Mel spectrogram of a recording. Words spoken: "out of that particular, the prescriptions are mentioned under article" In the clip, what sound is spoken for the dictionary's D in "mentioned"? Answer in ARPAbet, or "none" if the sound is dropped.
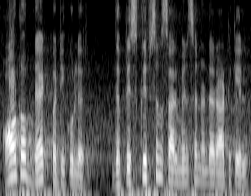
none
